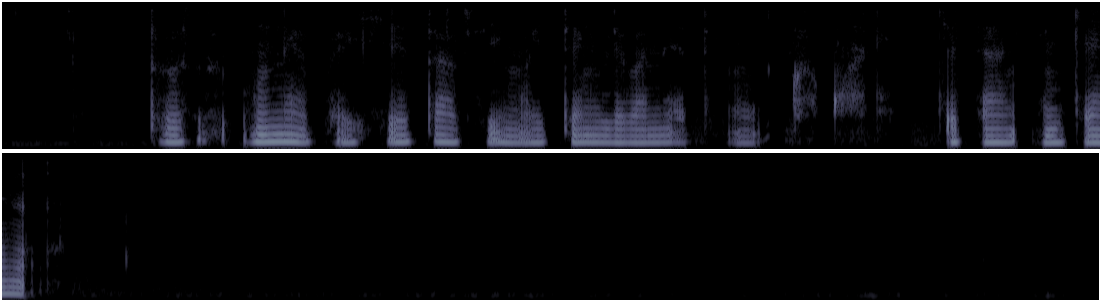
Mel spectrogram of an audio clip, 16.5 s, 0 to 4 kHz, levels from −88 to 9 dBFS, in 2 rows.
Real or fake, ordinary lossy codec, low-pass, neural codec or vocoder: real; none; 3.6 kHz; none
